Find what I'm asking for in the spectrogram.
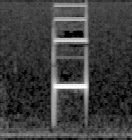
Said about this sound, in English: But at one point, the phone in the kitchen just kept beeping like it was paging the phone being off the receiver.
